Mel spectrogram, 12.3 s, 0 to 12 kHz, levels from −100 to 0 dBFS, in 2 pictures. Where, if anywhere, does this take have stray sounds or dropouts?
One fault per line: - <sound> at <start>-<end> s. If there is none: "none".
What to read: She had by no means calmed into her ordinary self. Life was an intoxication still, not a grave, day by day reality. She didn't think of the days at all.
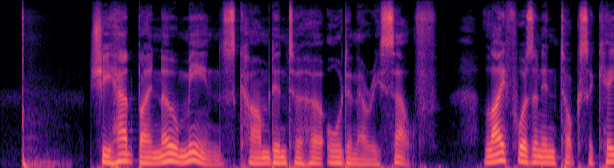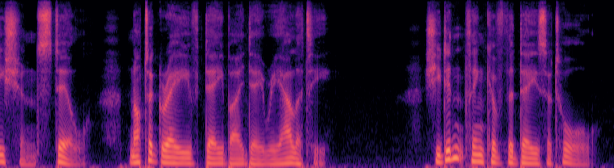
- thud at 0.2-0.7 s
